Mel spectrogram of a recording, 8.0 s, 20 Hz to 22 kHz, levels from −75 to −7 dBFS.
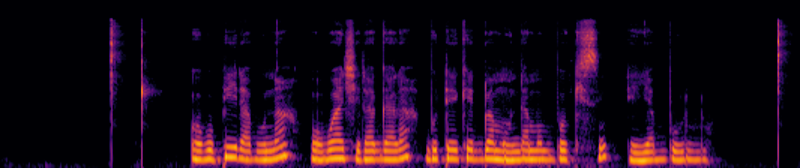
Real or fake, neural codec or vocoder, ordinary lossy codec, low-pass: fake; vocoder, 44.1 kHz, 128 mel bands every 256 samples, BigVGAN v2; none; 14.4 kHz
